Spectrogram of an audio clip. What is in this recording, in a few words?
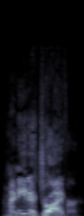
Need Driver, Soldier Male; Soldier Male 01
